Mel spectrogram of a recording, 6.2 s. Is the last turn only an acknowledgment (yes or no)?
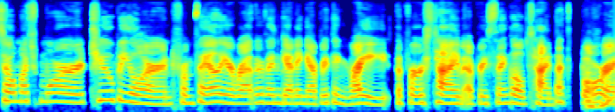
no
